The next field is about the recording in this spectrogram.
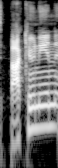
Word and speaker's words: Bakunin: Probably the second major character is Mikhail, I think it's Bakunin is how you say it.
